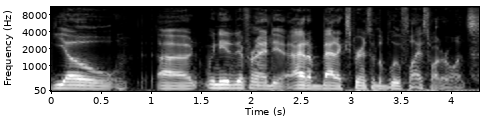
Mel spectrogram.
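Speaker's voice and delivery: quiet, dead-serious, straight-faced deadpan delivery. Retelling how a client stopped the meeting, retelling a deadpan remark.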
